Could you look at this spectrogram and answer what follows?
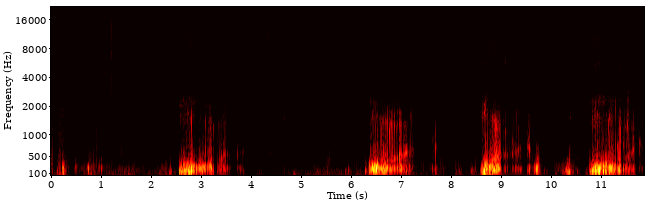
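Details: Stomach growling from hunger while the stomach holds only water: low gurgling rumbles in irregular bursts, about four over twelve seconds, with quiet gaps. A normal sound.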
